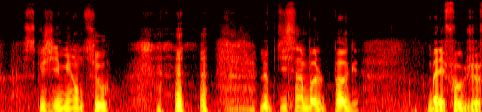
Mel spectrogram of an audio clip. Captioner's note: laughs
